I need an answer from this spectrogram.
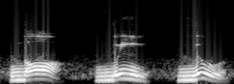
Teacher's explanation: The sound has a thick tone, full sound, full mouth, because it's part of the huruf musta'aliyah.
